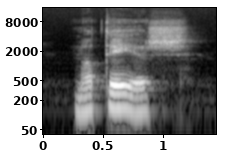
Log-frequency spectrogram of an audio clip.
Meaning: 1. Matthew, the apostle and several minor figures 2. ellipsis of evangelie naar Matteüs (“the Gospel of Matthew”)
- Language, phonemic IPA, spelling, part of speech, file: Dutch, /mɑˈtejʏs/, Matteüs, proper noun, Nl-Matteüs.ogg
